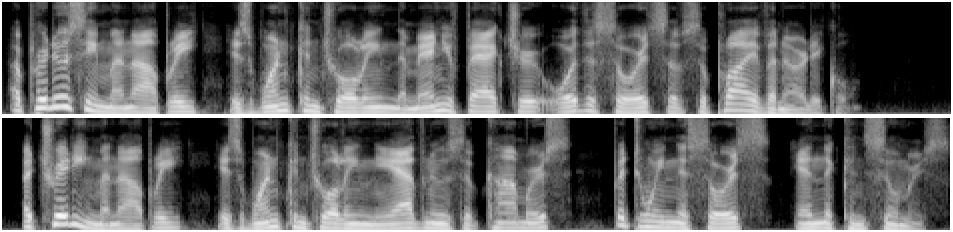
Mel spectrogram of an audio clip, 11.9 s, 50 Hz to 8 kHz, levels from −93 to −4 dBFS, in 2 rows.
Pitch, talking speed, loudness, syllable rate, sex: 125 Hz, 160 wpm, -19 LUFS, 6.1 syllables/s, male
